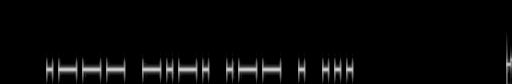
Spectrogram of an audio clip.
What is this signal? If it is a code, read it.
Morse code, heard as a keyed tone, about 20 wpm, 700 Hz. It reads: JCWES
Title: Code Groups - 5 Letters - 20wpm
